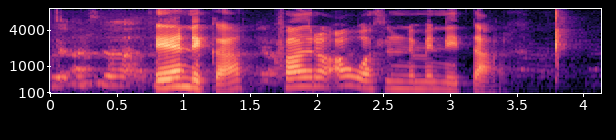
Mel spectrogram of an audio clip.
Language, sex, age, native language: Icelandic, female, 40-49, Icelandic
